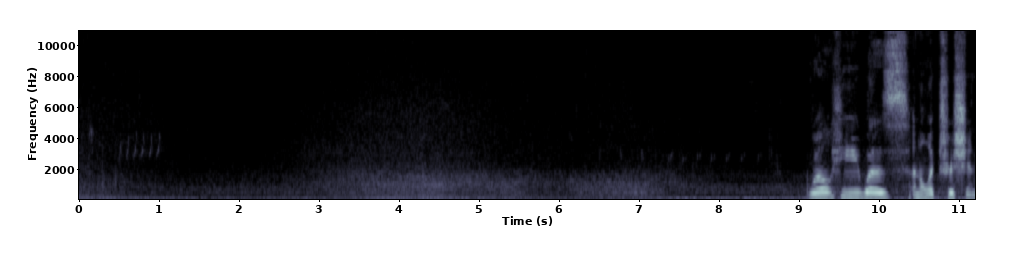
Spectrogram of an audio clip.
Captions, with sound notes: (traffic hums) (birds chirp) - Well, he was an electrician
